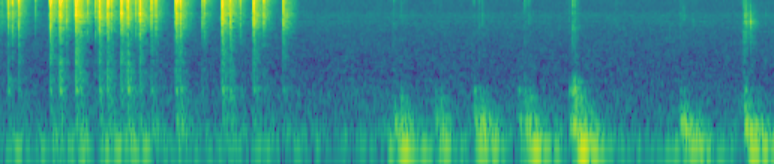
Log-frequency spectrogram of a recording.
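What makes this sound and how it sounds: Long painted fingernails tap quickly on old glazed ceramic subway tiles set flat and solid on a wall. About two seconds of rapid, bright, crisp clicks are followed by slower, softer, dull low taps.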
